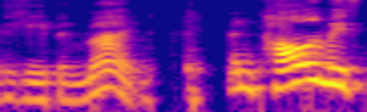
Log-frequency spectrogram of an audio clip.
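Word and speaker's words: Ptolemy: keep in mind and tmy Theorem yeah I know it's a little funny pronunciation I used to keep saying pomies in my other videos so yeah there's a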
